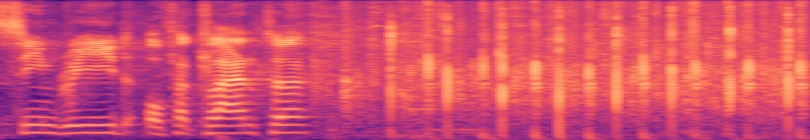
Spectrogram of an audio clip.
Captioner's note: applause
